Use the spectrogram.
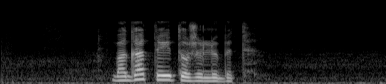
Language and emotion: Russian, neutral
